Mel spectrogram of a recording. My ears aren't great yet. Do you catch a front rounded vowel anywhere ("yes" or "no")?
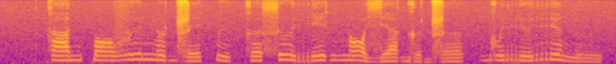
no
